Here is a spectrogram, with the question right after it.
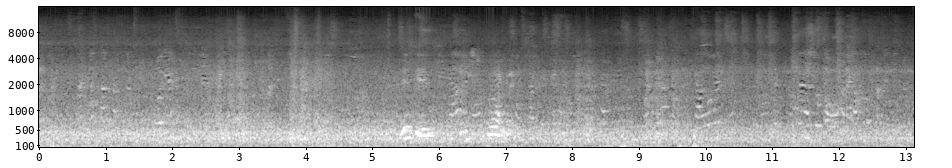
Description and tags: Subway station announcement, interior recording, female voice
